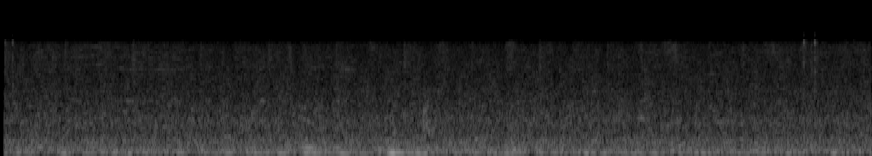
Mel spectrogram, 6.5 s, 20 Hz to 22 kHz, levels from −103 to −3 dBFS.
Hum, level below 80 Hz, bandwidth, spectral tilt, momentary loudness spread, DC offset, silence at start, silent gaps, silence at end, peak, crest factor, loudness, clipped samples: none; under -90 dBFS; 7.6 kHz; -6 dB/octave; 6 LU; under 0.1%; 0 s; none; 0 s; -44 dBFS; 18 dB; -63 LUFS; under 0.1%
